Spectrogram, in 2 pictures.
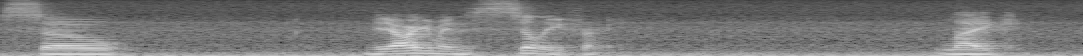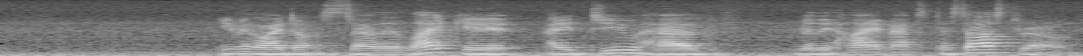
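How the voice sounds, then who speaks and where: In a room with audible echo and noticeable background noise, a man speaks at a moderate pace with long, frequent pauses. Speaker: vlogger. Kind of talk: casual vlog monologue.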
